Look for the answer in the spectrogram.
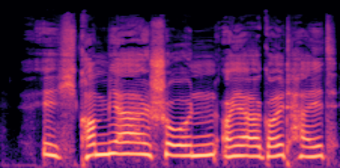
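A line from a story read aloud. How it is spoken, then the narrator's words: Stone dwarf calling. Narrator (German): rief der Steinzwerg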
